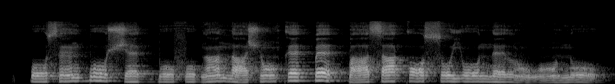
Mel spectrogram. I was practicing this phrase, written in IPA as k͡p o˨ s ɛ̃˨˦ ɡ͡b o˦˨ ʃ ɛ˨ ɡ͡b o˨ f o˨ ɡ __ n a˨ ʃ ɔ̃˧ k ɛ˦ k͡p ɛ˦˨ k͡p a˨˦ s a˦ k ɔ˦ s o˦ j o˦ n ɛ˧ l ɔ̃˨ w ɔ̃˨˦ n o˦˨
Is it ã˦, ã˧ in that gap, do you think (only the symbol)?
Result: ã˧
